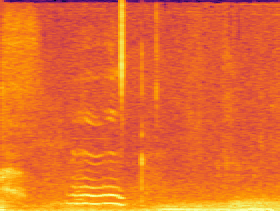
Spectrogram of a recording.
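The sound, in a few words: cat meowing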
